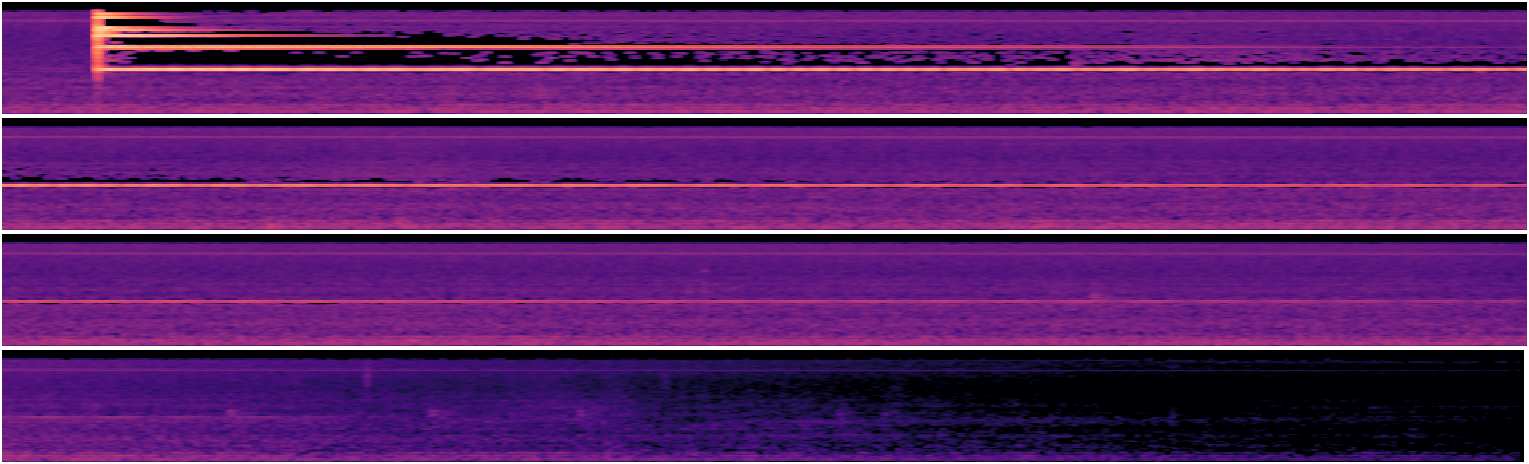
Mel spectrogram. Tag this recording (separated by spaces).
bell natural tibetan single meditation end tone resonance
